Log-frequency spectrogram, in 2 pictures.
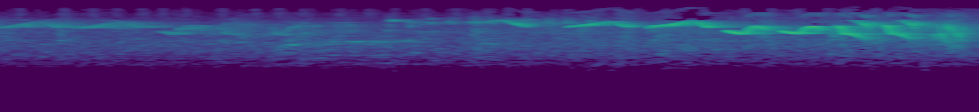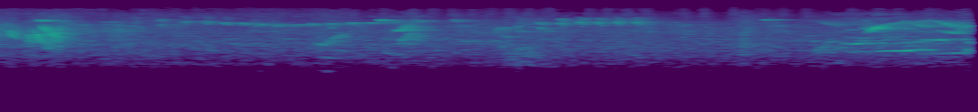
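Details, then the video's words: Palm tanager, known locally as sanhaço-do-coqueiro, singing: a rapid, squeaky jumble of high slurred notes, loudest in the middle, over a steady background hiss with faint chirping from other birds. "SANHAÇO-DO-COQUEIRO (THRAUPIS PALMARUM), PALM TANAGER, SANHAÇO-VERDE, PIPIRA-VERDE."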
